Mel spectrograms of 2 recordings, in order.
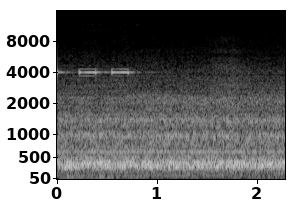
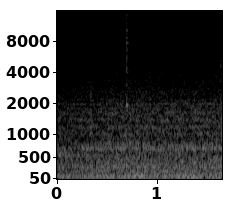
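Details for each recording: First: Electrolux single induction hob brought in for cracked glass and a fault, powered up on the bench. A few quick high beeps, then a steady, even mid-pitched hum with no crackle. It detects the pot, draws about 8 A and operates normally. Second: Electrolux single induction hob with cracked glass: after pressing the function button, sharp relay-like clicks about once a second with beeps over a low hum; it never detects the pot and doesn't heat.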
